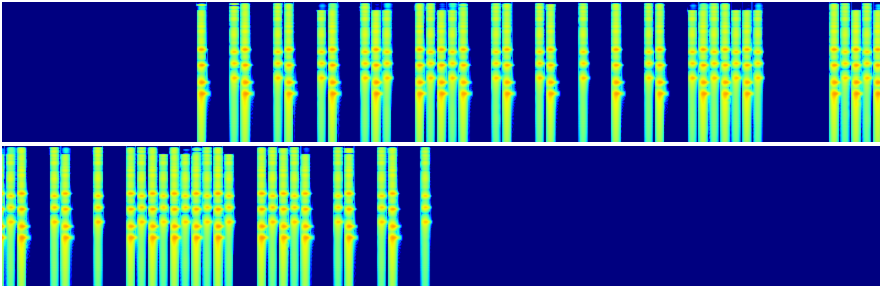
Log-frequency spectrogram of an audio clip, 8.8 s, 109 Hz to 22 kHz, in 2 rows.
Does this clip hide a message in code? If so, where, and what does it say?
Yes: Morse code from 0.9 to 6.6 s, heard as a telegraph sounder, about 22 wpm. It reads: 927 352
